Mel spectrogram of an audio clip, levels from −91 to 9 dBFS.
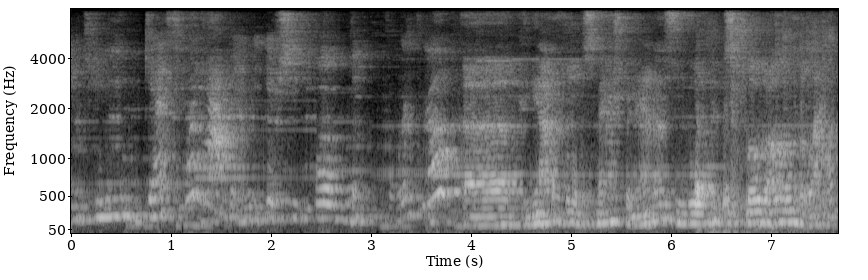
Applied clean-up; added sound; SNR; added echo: neural separator model SepFormer DNS4.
